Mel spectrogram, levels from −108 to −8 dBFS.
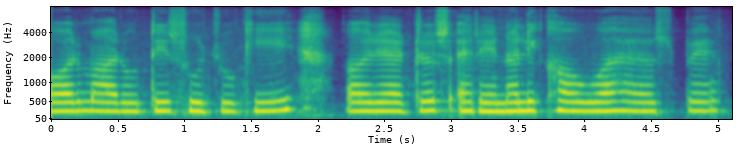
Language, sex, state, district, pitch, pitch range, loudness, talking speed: Hindi, female, Maharashtra, Mumbai Suburban, 235 Hz, 230-245 Hz, -14 LUFS, 130 wpm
